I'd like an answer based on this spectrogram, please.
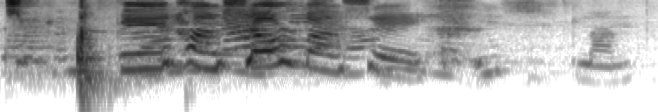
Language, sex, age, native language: Icelandic, female, 8, Icelandic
